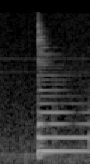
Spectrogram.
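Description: A single plucked nylon string rings out clear and steady, with no buzz or rattle.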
